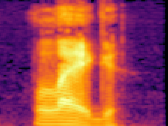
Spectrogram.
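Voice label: "leg", US English; gcompris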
